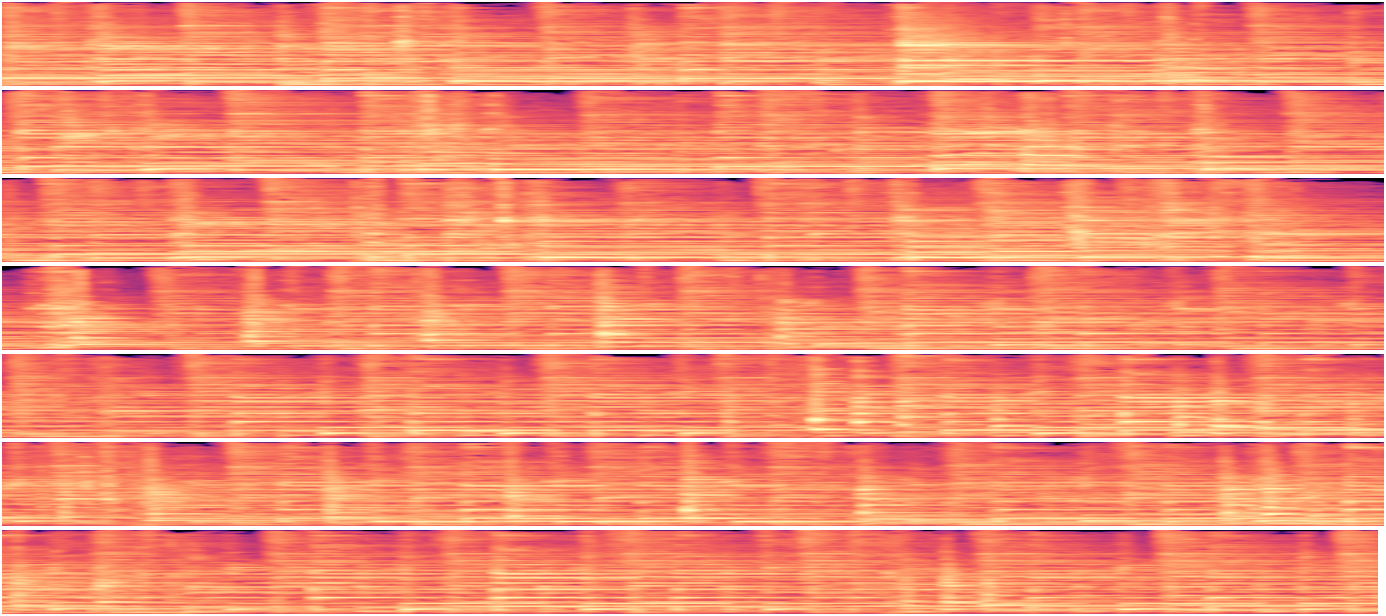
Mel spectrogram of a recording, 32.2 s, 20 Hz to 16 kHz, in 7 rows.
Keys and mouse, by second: 0.3-5.3 drag, 7.5 c, 8.6-11.4 drag, 15.9 right click, 17.0 click, 19.6-28.4 drag.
